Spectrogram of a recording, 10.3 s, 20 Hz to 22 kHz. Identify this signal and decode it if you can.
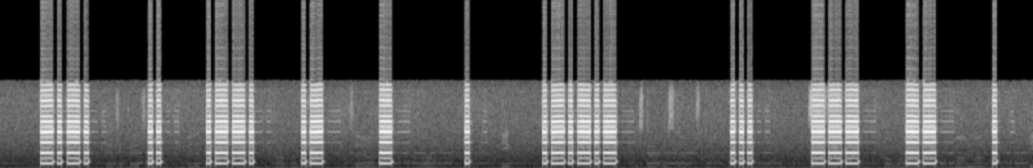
Morse code, heard as a keyed tone, about 28 wpm, spaced as for 12 wpm, 2050 Hz. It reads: CIPATE. SOME
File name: ham radio / CodeQuick / Code Quick 10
